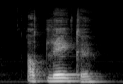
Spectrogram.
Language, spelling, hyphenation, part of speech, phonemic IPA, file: Dutch, atlete, at‧le‧te, noun, /ɑtˈleːtə/, Nl-atlete.ogg
- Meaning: female equivalent of atleet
